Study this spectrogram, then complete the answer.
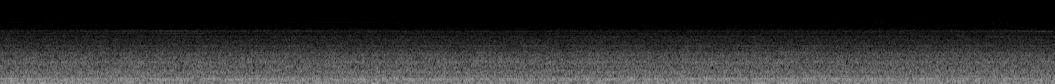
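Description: A jet engine roars steadily inside a cockpit.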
